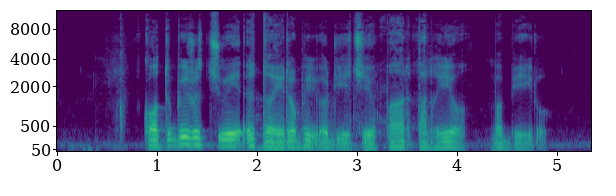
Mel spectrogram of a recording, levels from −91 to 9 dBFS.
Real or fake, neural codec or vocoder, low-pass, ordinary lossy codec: fake; codec, 24 kHz, 0.9 kbps, WavTokenizer, medium speech release version 2; none; none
